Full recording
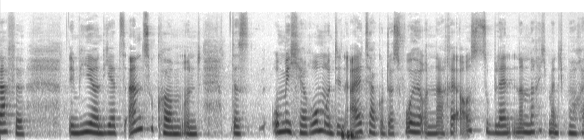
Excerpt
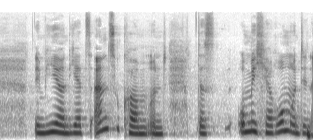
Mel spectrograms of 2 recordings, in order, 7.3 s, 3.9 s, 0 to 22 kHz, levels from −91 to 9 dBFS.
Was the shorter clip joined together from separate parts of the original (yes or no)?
no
